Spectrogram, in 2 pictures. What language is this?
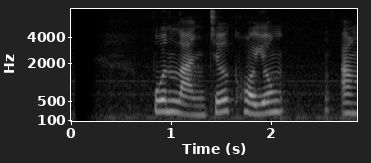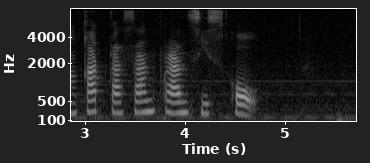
Sundanese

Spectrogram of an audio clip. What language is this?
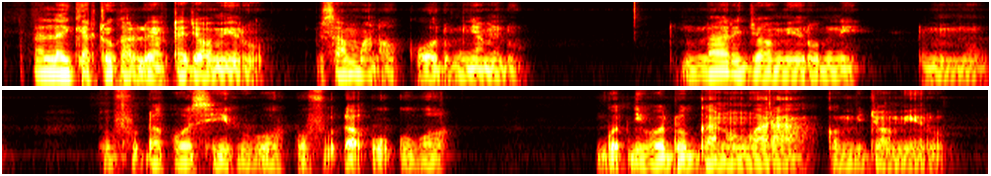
Bagirmi Fulfulde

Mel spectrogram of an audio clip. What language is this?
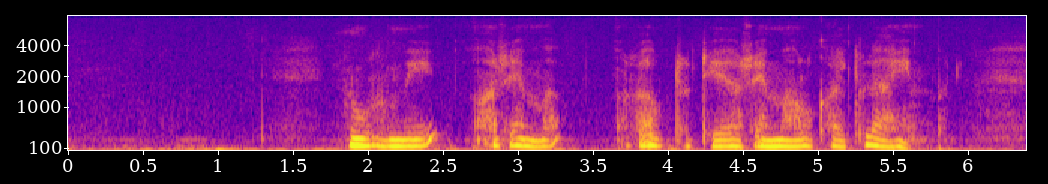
Finnish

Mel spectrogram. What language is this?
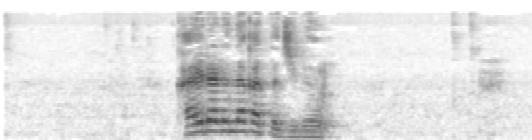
Japanese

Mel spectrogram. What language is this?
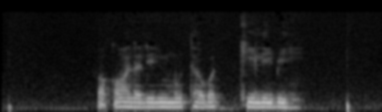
Arabic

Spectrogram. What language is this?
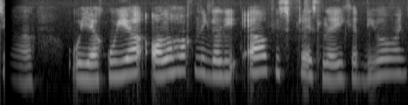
Sundanese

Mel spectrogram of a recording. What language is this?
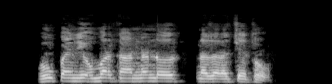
Sindhi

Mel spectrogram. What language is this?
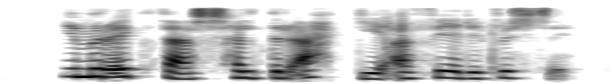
Icelandic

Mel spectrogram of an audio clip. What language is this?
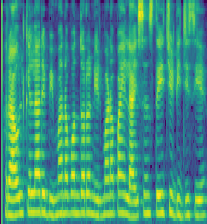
Odia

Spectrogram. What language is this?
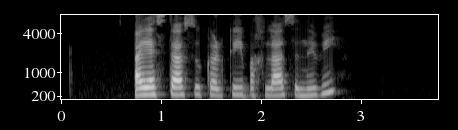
Pashto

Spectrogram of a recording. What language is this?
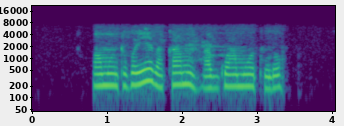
Ganda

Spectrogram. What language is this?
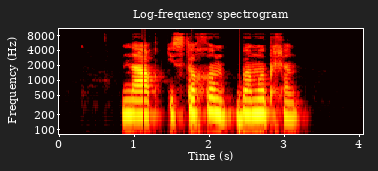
Abkhazian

